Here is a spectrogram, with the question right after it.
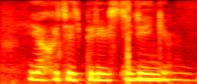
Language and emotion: Russian, neutral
